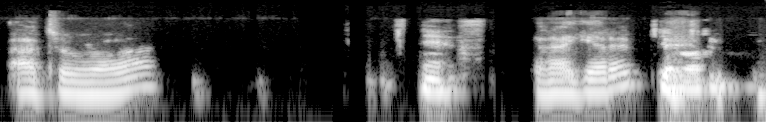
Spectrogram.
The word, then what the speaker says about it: Aotearoa: in which everyone was a co-parent, and it happened in, let me see if I can say it correctly, Aotearoa.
